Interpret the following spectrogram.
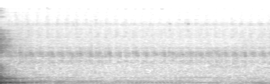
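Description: A sudden loud sound right at the start that dies away within about half a second, then a faint steady low hum.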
